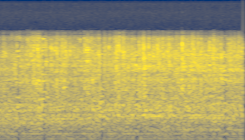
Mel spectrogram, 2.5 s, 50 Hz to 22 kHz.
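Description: A 2019 Roxor with a turbo intake valve climbs a hill, its engine giving a steady, close, broadband roar with a faint knocking pulse throughout.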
